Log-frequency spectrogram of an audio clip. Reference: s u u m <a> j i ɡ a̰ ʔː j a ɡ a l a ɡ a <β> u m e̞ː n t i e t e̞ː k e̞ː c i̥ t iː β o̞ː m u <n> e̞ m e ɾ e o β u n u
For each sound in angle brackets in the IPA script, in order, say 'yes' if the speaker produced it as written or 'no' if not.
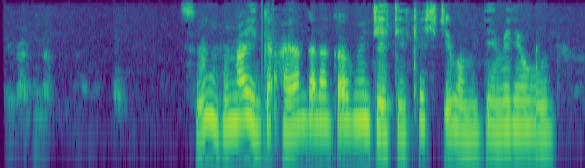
yes, no, no

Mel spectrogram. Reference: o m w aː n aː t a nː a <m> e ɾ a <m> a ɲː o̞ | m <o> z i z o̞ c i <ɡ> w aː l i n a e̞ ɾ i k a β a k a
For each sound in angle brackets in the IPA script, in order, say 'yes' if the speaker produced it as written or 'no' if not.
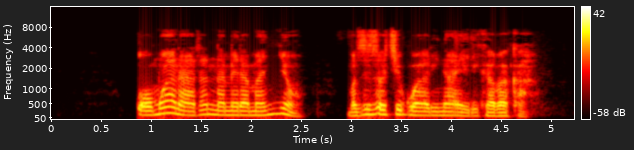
yes, yes, no, yes

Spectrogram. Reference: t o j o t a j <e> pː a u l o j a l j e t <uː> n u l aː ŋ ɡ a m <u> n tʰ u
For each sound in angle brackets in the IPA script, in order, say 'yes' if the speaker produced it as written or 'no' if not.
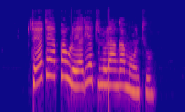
no, no, no

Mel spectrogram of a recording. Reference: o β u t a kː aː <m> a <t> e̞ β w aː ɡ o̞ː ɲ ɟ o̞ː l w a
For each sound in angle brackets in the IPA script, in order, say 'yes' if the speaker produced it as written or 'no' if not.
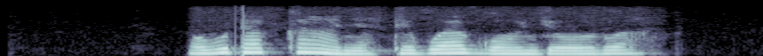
no, yes

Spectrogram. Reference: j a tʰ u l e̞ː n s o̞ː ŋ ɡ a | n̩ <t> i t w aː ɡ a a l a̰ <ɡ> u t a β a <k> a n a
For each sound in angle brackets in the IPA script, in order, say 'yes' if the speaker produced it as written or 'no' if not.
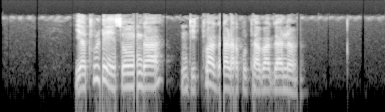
yes, no, no

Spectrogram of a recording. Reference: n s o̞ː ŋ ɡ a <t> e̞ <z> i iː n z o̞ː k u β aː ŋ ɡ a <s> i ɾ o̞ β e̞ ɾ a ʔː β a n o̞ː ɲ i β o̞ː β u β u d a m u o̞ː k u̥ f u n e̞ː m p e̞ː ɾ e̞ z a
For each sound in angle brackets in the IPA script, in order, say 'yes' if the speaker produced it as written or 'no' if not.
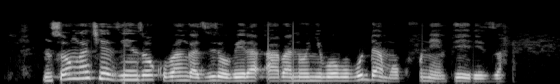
no, yes, no

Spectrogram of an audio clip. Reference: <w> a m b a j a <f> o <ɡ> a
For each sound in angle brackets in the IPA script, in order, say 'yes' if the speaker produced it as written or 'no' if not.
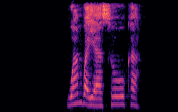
yes, no, no

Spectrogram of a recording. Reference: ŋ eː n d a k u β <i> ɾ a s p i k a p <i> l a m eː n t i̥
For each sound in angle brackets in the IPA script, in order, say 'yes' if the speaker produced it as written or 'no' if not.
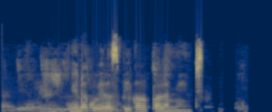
no, no

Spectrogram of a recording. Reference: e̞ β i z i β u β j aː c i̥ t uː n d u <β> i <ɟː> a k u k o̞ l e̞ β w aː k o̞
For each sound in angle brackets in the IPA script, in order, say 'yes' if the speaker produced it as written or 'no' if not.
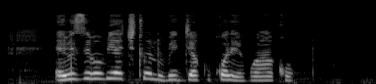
yes, yes

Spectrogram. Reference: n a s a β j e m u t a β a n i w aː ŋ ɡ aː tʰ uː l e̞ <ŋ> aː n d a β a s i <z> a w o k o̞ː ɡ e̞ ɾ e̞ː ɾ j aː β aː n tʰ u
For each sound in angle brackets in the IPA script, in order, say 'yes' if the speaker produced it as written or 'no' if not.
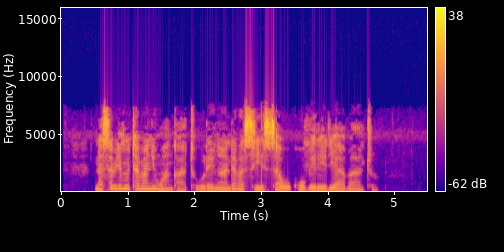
yes, no

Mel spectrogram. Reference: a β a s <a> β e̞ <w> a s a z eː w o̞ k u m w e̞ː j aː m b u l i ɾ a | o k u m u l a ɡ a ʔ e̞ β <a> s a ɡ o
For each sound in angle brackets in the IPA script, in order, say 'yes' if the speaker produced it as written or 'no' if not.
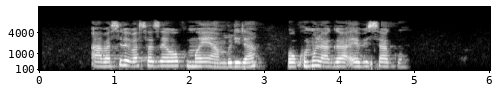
no, no, no

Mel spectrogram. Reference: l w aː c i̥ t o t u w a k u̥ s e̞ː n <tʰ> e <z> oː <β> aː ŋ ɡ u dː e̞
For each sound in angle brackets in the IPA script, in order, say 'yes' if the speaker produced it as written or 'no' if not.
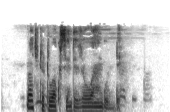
no, yes, no

